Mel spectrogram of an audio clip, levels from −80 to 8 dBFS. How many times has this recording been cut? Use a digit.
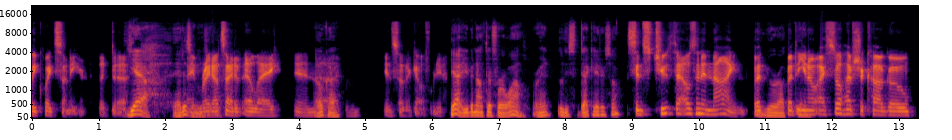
1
